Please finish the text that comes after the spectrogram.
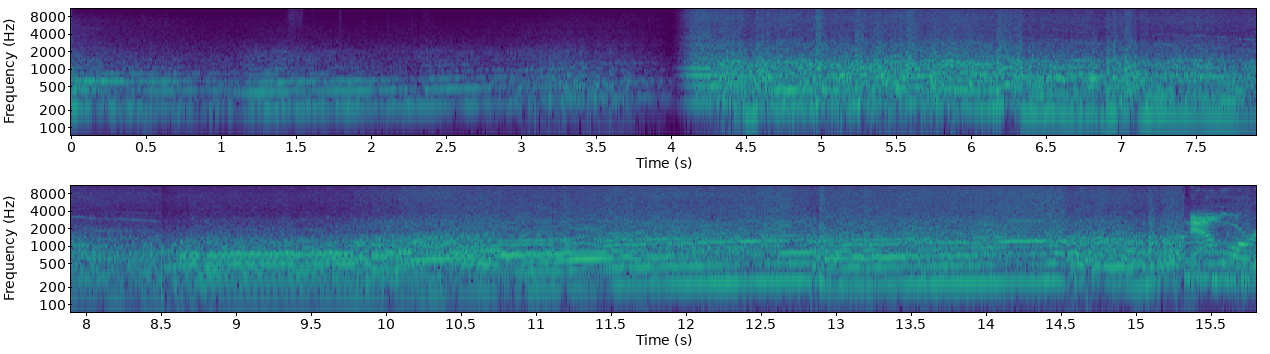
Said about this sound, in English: and now you've got four cars. They're going four wide, headed down that straightaway. And they got a little bit slowed down in that whole situation.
